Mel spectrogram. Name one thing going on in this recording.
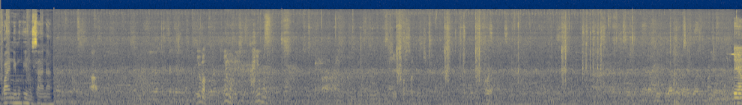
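People murmur and chat quietly nearby.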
